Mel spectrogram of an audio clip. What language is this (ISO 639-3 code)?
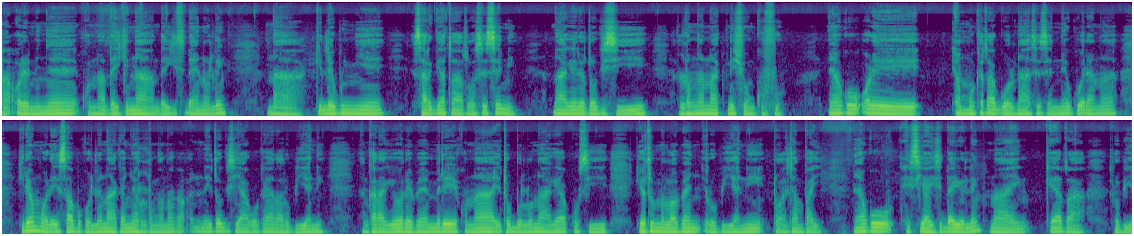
mas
